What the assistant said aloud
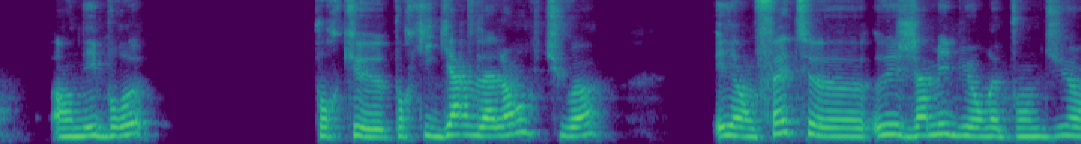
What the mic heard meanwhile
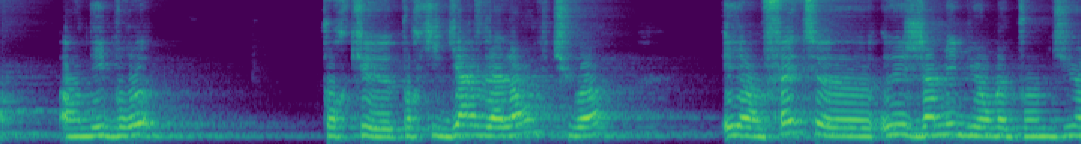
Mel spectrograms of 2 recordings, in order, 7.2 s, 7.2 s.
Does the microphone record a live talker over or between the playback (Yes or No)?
No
